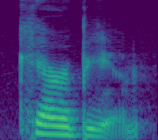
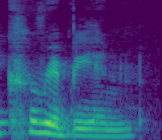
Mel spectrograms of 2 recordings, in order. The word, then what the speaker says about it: Caribbean: I'm going to call it the Caribbean. If you say Caribbean, that is your prerogative. I am going to be pronouncing it as the Caribbean. So that's just what feels right.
